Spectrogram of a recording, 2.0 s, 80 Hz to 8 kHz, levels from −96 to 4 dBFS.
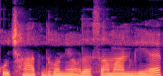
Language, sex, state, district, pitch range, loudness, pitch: Hindi, female, Jharkhand, Garhwa, 195-200 Hz, -13 LUFS, 195 Hz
